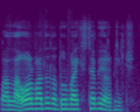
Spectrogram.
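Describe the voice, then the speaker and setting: A young man giving excitable solo let's-play commentary, jittery and shouting at his in-game companions. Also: a little high, quick pace, clean tone, no room sound. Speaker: gaming YouTuber.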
